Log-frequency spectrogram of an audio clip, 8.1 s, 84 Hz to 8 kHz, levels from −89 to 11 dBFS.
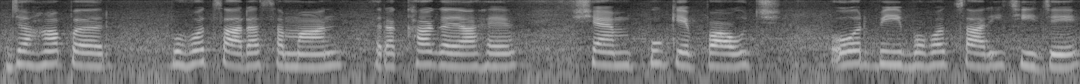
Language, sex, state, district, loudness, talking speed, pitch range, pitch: Hindi, female, Haryana, Rohtak, -17 LUFS, 120 wpm, 220-245 Hz, 230 Hz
